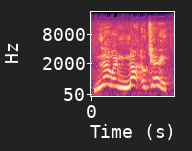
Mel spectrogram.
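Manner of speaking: high, loud, slow wail of protest; indignant high-pitched yell; upset, cracking outburst. Acted. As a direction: cry out in acted distress, drawing it out. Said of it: "and my voice cracks".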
